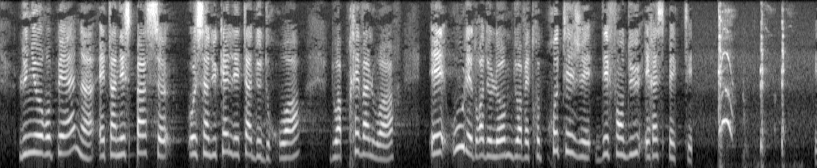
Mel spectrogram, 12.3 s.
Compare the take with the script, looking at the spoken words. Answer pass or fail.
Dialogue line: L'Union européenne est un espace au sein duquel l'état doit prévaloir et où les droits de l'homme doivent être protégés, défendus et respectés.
fail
